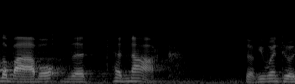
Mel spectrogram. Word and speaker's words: Tanakh: "You're talking about the Tanakh." So it's just T-N-K with a couple of A's stuck in there to be able to pronounce the word, the Tanakh.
